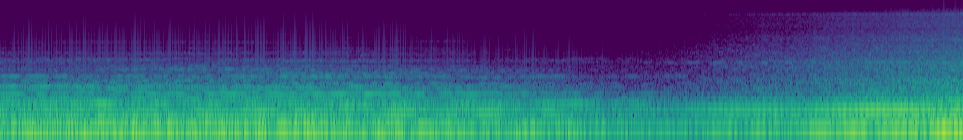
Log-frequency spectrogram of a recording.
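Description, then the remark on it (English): A heavy, steady ferry engine rumble on a ferry to Iriyamote, Okinawa, drones low and continuous, with a throbbing harmonic hum, easing slightly midway before a broader wash of hiss and noise builds toward the end. “About halfway to Iriyamote, the heat and fumes of the ferry engine became too much.”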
